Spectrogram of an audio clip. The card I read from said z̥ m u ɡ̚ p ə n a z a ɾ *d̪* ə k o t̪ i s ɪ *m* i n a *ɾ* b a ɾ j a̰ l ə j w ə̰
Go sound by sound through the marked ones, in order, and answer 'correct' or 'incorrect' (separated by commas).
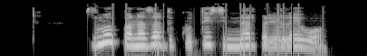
correct, correct, correct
